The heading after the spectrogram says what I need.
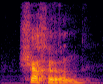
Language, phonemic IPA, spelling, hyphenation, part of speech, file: Dutch, /ˈʃɑ.xə.rə(n)/, sjacheren, sja‧che‧ren, verb, Nl-sjacheren.ogg
- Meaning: 1. to sell a pup, to swindle with substandard wares, to scam 2. to wrangle, haggle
